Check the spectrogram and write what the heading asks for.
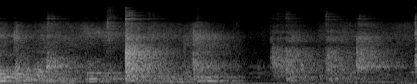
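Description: Celluloid-type table-tennis ball clicking against the table and bats: a string of sharp, irregular taps beginning about a second in, with low voices in the hall.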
